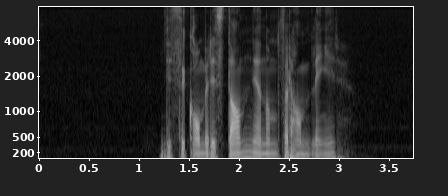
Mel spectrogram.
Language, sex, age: Norwegian, male, 24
